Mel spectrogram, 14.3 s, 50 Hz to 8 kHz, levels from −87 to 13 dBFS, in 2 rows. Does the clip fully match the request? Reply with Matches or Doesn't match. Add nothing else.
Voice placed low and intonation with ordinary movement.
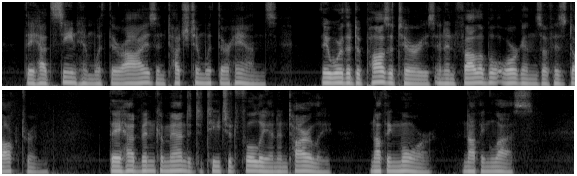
Doesn't match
